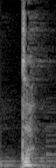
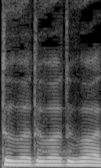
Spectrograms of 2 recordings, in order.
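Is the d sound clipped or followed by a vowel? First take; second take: clipped; vowel. First: The d sound is clipped with no vowel. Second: The d sound is followed by a vowel. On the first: The speaker calls it right. "它是d" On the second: The speaker calls it wrong. "不能得得得的哈"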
